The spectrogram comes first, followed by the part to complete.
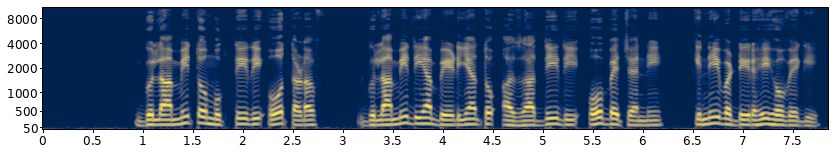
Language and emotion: Punjabi, neutral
